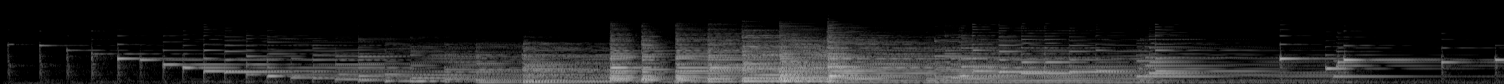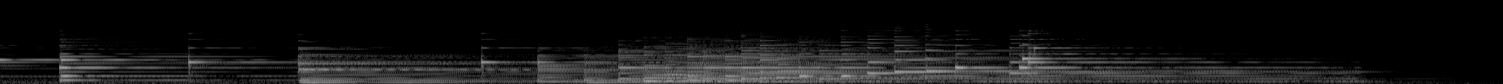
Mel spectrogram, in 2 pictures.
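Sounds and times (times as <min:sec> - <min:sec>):
piano with panels off: 0:00.0 - 0:29.5.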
